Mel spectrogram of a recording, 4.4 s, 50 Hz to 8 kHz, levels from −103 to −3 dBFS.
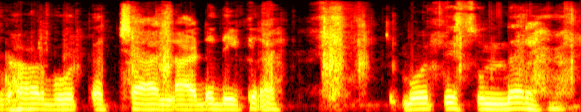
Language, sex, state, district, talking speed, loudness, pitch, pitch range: Hindi, male, Bihar, Araria, 190 wpm, -15 LUFS, 140 Hz, 135-145 Hz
